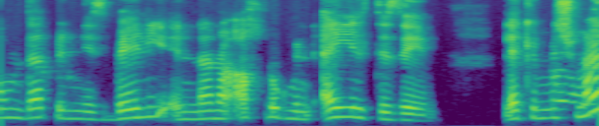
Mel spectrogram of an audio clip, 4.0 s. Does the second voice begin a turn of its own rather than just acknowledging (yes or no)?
no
